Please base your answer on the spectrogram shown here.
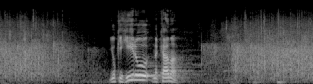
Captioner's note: applause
